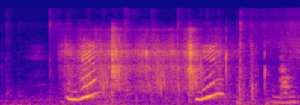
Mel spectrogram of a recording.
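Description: Dirt crunches as it is dug out.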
